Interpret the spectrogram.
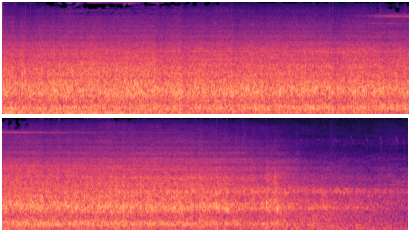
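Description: Passenger train coaches passing close by at speed: a loud, steady rumbling rush of wheels on rails that fades away over the last two seconds as the train moves off.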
